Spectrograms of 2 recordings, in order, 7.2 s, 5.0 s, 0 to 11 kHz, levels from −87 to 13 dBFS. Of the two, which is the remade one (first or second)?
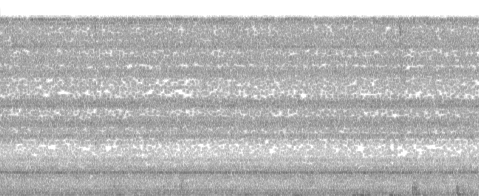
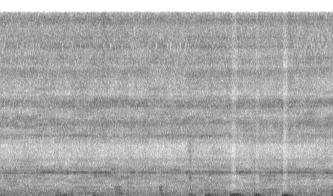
second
